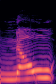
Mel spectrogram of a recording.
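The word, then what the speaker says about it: नौ: ആരാണ് ഒൻപതാണല്ലേ ഒമ്പതിനെ നമ്മൾ നൗ എന്നാണ് പറയുന്നത് ന ഇട്ടിട്ട് അതിന്റെ കൂടെ എന്ത് ഇട്ടു കൊടുത്തു ഔ എന്ന് പറയുന്ന ചിഹ്നം ഇട്ടു കൊടുക്കുകയാണ് അതിനെ നമ്മൾ എന്ത് പറയും നൗ എന്ന് പറയുന്നു അല്ലേ എന്താണ് നൗ എന്ന്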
